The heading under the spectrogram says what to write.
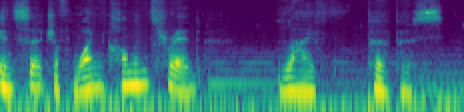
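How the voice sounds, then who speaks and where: Over music in the background, a woman talks at a fairly slow pace, her pitch swinging very widely. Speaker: podcast host. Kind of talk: podcast trailer narration.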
